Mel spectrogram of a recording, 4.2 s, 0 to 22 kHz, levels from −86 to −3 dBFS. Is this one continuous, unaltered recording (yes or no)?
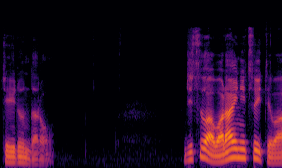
yes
